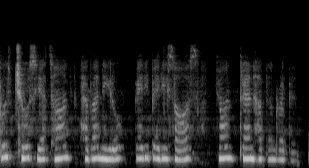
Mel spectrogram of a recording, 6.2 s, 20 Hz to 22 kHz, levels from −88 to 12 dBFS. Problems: background sounds at intervals, echo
